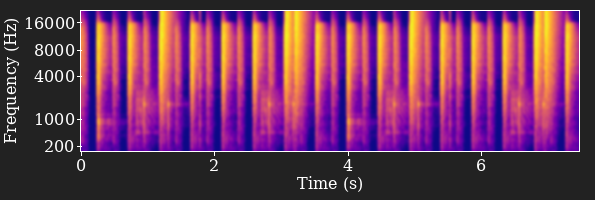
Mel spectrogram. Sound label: 128BPM Drums, Tech House; Titano; Vengeance Samples; Bonus TechHouse Kits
